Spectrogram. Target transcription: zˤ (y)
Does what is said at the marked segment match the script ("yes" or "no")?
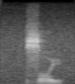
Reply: yes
